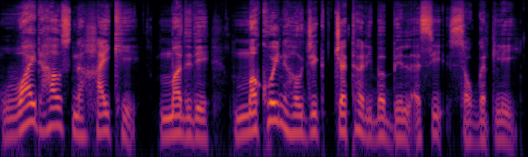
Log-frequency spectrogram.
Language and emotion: Manipuri, neutral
